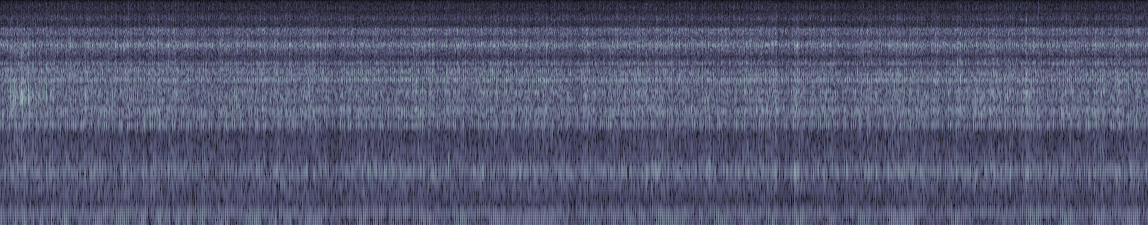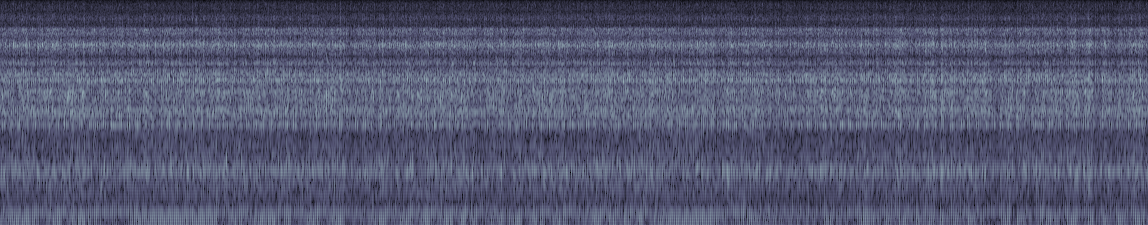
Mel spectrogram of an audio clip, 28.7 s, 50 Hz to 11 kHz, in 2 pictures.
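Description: Honda CB750 chopper's air-cooled four-cylinder engine idling steadily while the bike stands still.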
